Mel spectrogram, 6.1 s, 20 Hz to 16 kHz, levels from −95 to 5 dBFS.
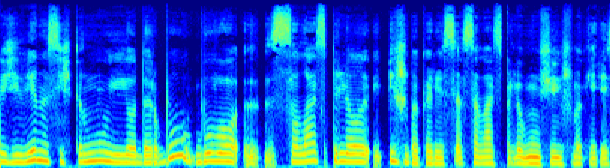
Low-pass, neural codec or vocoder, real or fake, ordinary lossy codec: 14.4 kHz; codec, 32 kHz, 1.9 kbps, SNAC; fake; MP3, 64 kbps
